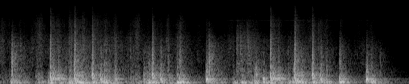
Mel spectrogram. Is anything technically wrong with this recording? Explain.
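Yes. From 2.26 s to the end, a steady, fixed-pitch whine sits at 8 kHz, roughly 45 dB below the sound. This is USB whine: the bus's 125-microsecond microframes draw current in pulses that leak through power or ground into the audio path.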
